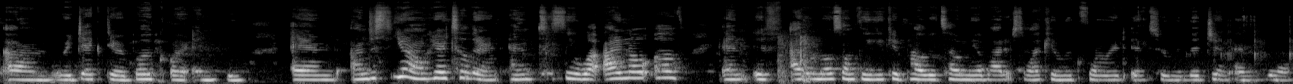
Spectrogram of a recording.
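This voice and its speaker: A woman's voice: on the high side, fairly even intonation, normal speed, mellow, a little hiss or hum, poor audio. A seventeen-year-old girl who is sick, joining a debate as a guest and answering hesitantly with many fillers. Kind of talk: casual debate conversation.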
